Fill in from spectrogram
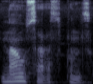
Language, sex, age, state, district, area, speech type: Kashmiri, male, 45-60, Jammu and Kashmir, Ganderbal, rural, spontaneous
